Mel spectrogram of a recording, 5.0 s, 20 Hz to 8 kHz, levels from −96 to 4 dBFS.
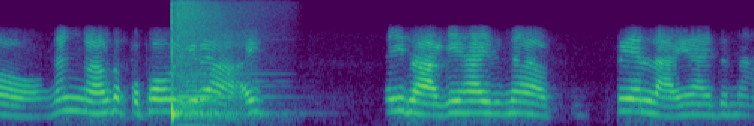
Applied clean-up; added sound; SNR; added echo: none; Snare drum; 6 dB; none.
